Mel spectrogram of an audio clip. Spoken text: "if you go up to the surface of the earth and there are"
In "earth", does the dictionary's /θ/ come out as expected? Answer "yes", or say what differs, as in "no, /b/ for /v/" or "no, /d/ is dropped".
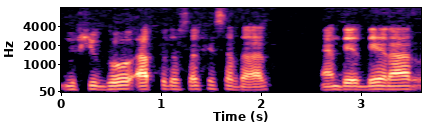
no, /t/ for /θ/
